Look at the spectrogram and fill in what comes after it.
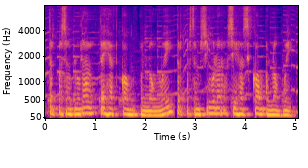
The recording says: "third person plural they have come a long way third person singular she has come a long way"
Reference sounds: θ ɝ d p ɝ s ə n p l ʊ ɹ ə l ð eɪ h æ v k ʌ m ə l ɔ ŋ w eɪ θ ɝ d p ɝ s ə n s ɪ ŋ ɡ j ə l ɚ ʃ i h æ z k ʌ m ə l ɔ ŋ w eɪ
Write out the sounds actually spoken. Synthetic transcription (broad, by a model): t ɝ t p ɝ s ə n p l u ɹ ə l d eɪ h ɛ f k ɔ m ə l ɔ ŋ w eɪ t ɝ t p ɝ s ə n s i ŋ ɡ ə l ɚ s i h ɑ s k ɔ m ə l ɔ ŋ w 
